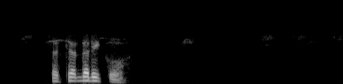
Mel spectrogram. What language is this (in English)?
Santali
